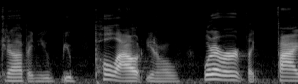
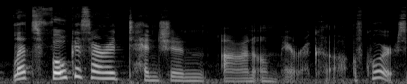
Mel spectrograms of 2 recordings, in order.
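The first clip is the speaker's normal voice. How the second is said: whispering. Real, not acted. Sarcastic whispered aside.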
